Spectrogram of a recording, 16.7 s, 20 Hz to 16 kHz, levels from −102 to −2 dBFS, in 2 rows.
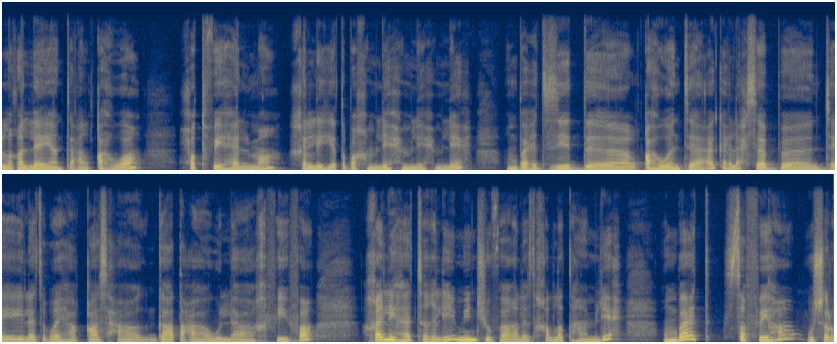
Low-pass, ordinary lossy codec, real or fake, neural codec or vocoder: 14.4 kHz; none; real; none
